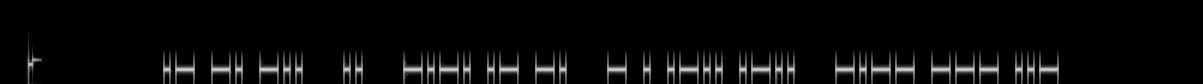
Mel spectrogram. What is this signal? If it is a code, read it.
Morse code, heard as a keyed tone, about 20 wpm, 700 Hz. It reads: AND I CAN TELL YOU
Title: Sets of 5 Words Encore2 20wpm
